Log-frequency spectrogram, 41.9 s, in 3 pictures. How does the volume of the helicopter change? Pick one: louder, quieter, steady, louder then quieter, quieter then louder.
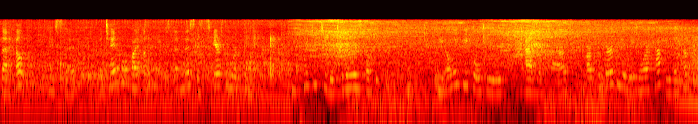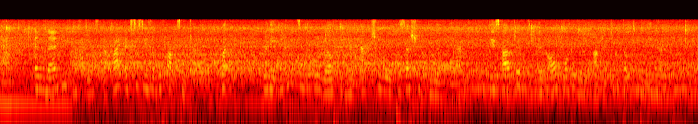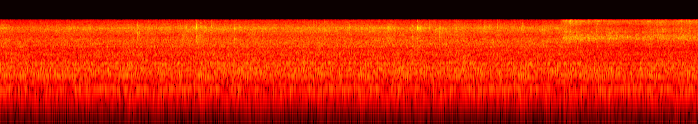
steady.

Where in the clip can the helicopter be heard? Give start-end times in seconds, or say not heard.
0.0-41.8.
